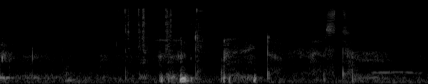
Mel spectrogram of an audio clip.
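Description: Faint, scattered clicks of metal knitting needles and rustle of yarn as the first row of knit stitches is worked, with soft whisper-like voice sounds.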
